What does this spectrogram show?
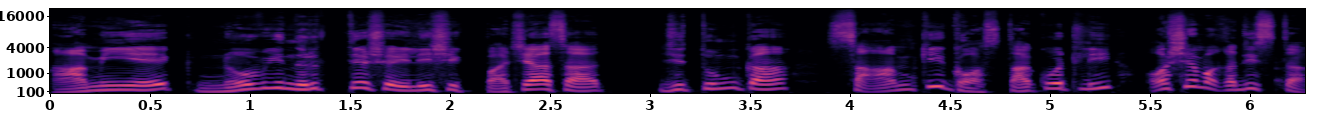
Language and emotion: Goan Konkani, happy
